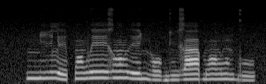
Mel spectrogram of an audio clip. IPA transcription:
ɲ iː˧ l e˨ p ɔ̃˧ v eː˦ ɣ ɔ̃˦ ɣ eː˧ ɲ oː˨ ɡ ĩ˨ ɣ aː˧ b ɔ̃˧ ɣ ũ˧ ɡ u˨

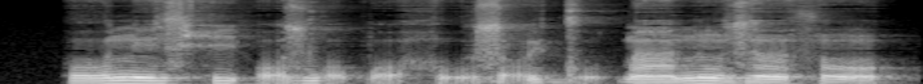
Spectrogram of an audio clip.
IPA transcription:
o n ĩ z h i ʔ ɔ̰ z w ɔ̰ p ɔ̰ h o̰ z ɔ̰ y̯ ɡ o̰ ɓ ã n ũ z ɐ̃ θ ɔ̃

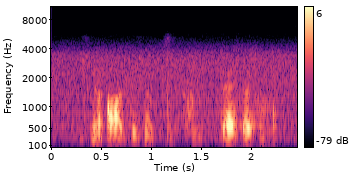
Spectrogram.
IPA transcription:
ç ə̃ː ʔ ɑː ɡʱ ʌ ç ũ tː ṳ ç f ə̤ ʎ tː æ ɬ ə ɬ ɑ̤

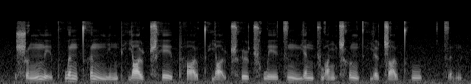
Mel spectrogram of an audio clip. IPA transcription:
ʂ ɤ˧˥ ŋ m ḛ˨˩ ɪ̯ pʰ w ə˥˧ n t̪ʰ ə˥˩ n m i˧˥ n pʰ j ɑ˥˧ ʊ̯ ʈ͡ʂʰ e˥˩ ɪ̯ pʰ ɑ˧˥ ʊ̯ t̪ʰ j ɑ̰˨˩ ʊ̯ ʈ͡ʂʰ ɻ̩˧˥ ʈ͡ʂʰ w e˧˥ ɪ̯ t͡s ə˥˧ n m j ɛ˥˩ n ʈ͡ʂ w ɑ˧˥ ŋ ʈ͡ʂʰ ɤ˥˩ ŋ t̪ʰ j ɛ˧˥ ʈ͡ʂ ɑ˧˥ ʊ̯ t̪ʰ u˥ | t͡s ə̰˨˩˦ n

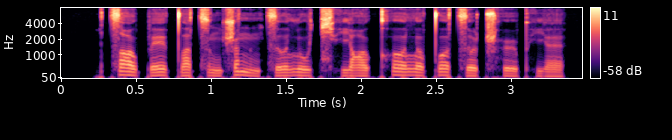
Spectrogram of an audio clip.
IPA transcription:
t͡s ɑ˥˨ ʊ̯ p e˥˨ ɪ̯ t̪ ä˦ t͡s ʊ˨˦ ŋ ʂ ə˥˨ n ə˩ n t͡s ɹ̩˦ l u˨˦ t͡ɕʰ j ɑ˨˦ ʊ̯ kʰ ɤ˦ l ɤ˨˦ t̪ ɤ˥˨ t͡s ɹ̩˨˦ ʈ͡ʂʰ ɻ̩˨˦ pʰ j ɛ˨˩

